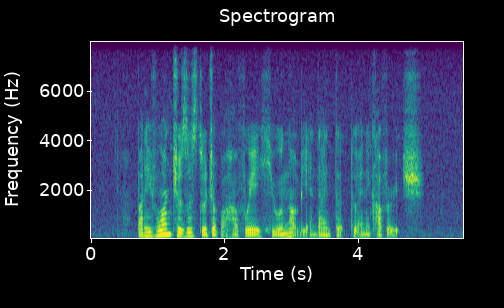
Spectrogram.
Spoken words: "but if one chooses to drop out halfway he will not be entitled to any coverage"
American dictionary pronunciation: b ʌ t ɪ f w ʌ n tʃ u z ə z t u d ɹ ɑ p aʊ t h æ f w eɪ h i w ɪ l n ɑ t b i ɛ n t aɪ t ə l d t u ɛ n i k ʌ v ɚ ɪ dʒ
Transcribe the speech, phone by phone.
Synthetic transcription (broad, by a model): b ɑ t ɪ f w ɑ n tʃ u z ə s t u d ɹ ɑ p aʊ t h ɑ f w eɪ h i w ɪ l n ɑ t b i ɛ n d aɪ t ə d t u ɛ n i k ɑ v ɚ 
